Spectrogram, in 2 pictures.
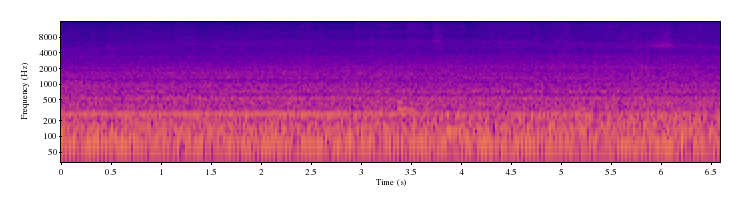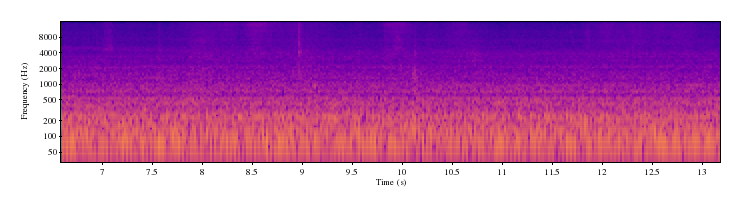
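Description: Sightseeing bus driving along a mountain road, heard from inside the cabin: a steady engine and road drone, with a steady hum that stops about halfway through.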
